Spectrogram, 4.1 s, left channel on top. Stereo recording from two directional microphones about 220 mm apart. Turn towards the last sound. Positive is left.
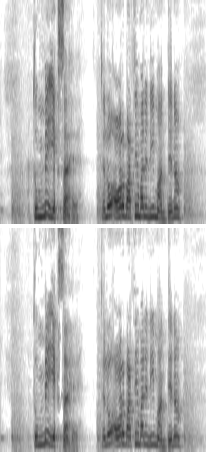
turn(degrees=15)  # may be behind; listen again after turning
